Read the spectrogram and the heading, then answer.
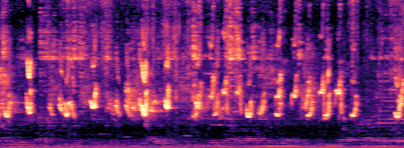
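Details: Playing chicks on a roof keep up rapid, scattered high peeps, some louder notes standing out among quieter ones, over a steady deep hum.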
